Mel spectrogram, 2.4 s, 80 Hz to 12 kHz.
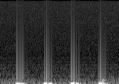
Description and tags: Low Pitch Knocking 1
Four low thuds or knocking noises possibly from someone or something knocking on a distant door or something walking on the floor above you. Recorded with a Blue Yeti microphone using Audacity.
bass, bump, ceiling, creepy, deep, door, eerie, floor, ghost, horror, knock, low, pitch, rumble, scary, second, sinister, spooky, stalk, step, suspense, thud, upstairs, walk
